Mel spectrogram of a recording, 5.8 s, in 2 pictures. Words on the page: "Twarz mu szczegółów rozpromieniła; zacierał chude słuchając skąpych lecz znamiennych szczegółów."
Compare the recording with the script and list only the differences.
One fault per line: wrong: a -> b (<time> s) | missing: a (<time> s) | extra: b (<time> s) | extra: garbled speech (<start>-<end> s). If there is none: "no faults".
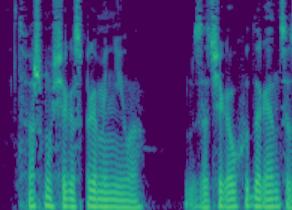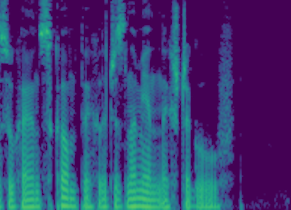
wrong: szczegółów -> się (0.5 s)
extra: ręce (2.6 s)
